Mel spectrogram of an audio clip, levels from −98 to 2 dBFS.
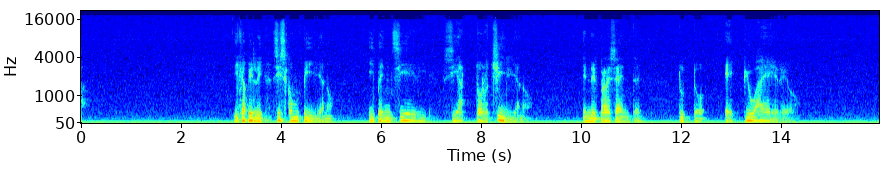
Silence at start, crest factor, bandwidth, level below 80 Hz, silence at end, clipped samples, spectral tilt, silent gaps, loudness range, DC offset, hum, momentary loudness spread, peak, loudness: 0 s; 22 dB; 18.5 kHz; -50 dBFS; 0 s; under 0.1%; -7.5 dB/octave; none; 4 LU; under 0.1%; none; 23 LU; -14 dBFS; -37 LUFS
